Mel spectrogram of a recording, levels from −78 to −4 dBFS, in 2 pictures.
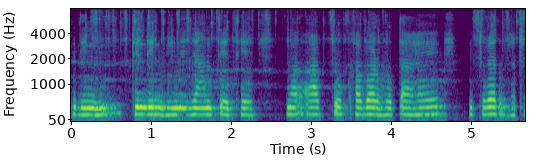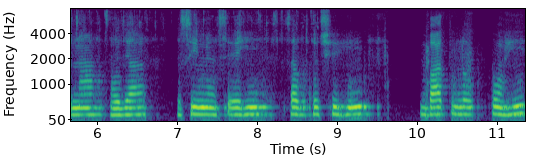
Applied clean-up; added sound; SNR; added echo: neural mask model RNNoise.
